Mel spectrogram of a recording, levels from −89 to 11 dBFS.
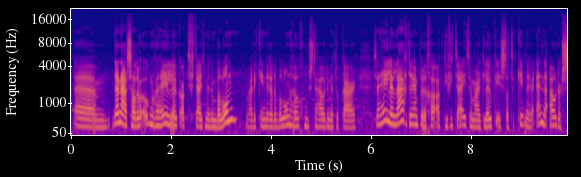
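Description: The sound has brief dropouts from lost LE Audio frames at 0.45–0.47, 1.99–2.07, 4.44–4.47, 7.03–7.11 and 9.09–9.11 s. The decoder fills each gap with the last spectrum, signs randomised, so tones smear into noise. The two longer gaps are scattered over about 80 ms.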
